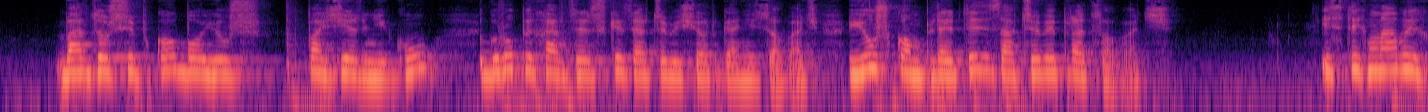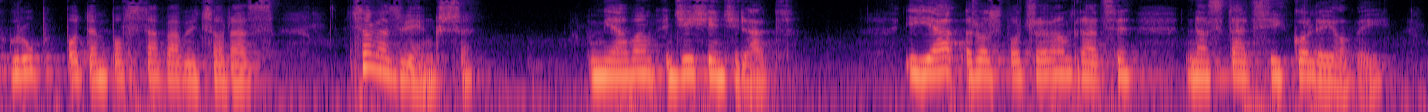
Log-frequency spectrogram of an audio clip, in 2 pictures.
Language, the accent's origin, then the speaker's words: Polish; Kielce, Świętokrzyskie Voivodeship, Poland; born there; now in Warsaw, Poland; Urodziłam się w Kielcach. Do Warszawy przyjechałam w 1948 roku. Kielce są moim ukochanym miastem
